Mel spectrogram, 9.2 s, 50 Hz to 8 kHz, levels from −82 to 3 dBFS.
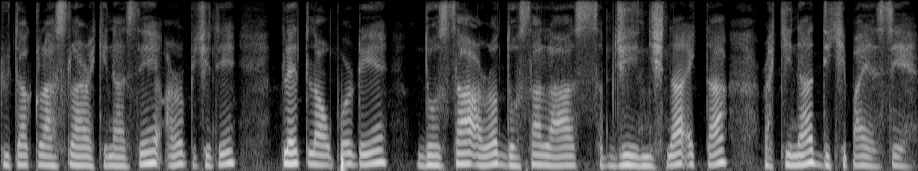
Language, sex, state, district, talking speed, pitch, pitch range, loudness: Nagamese, female, Nagaland, Dimapur, 135 wpm, 165 Hz, 155-180 Hz, -20 LUFS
